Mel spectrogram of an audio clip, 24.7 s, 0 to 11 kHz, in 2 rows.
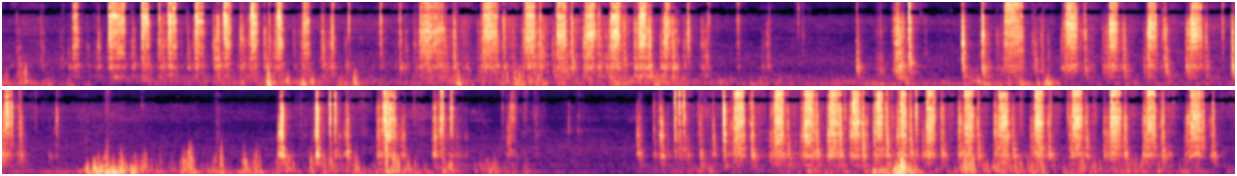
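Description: Small hand ratchet with an 8 mm socket clicking in several quick runs, with short pauses between, as it tightens the screws holding a plastic front grille. A couple of dull knocks are heard along the way.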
